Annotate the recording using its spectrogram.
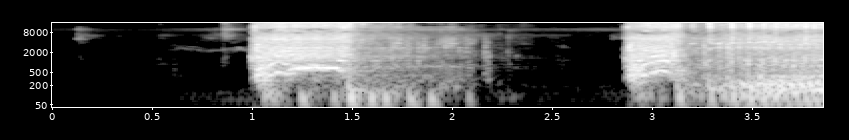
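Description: A riding mower's engine cranks over.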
